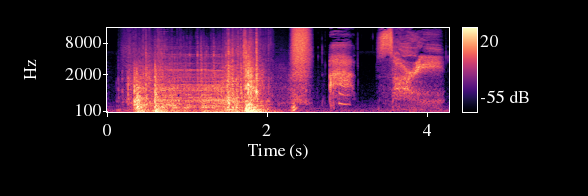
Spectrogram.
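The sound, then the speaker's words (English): Drawers and closet doors bang shut as a woman gets dressed for an early meeting, a busy sequence of sharp knocks and thuds, followed by several short hissing rustles and breathy, whisper-like sounds. “Take this moment of a woman getting dressed for an early meeting while her husband's still asleep.”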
